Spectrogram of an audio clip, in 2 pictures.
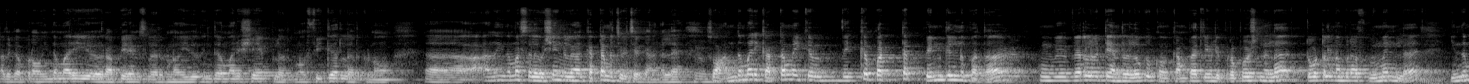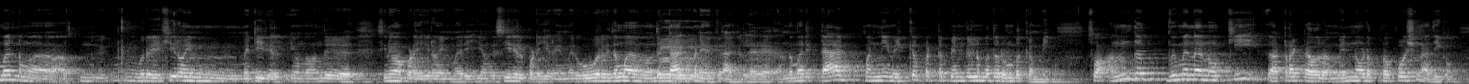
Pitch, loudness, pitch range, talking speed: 160 Hz, -14 LUFS, 130-180 Hz, 160 wpm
